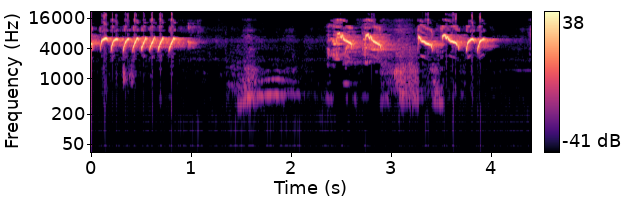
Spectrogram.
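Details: Oriental white-eye song for provoking and training lazy birds to sing: a fast run of about eight high, even chirps, a pause with faint lower sounds, then looser down-slurred notes.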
